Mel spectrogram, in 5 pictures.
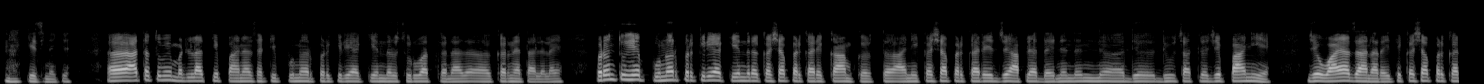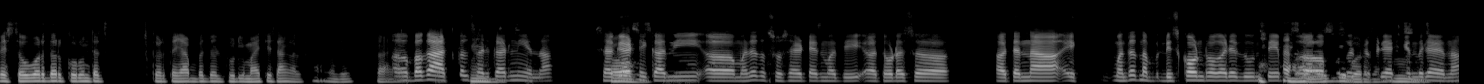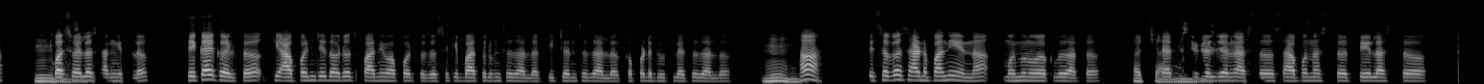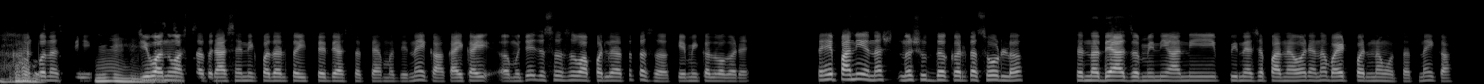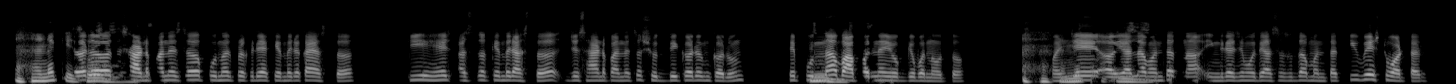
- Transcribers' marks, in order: tapping; other noise; other background noise; laughing while speaking: "हो, हो"; chuckle; chuckle
- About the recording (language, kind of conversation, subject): Marathi, podcast, दैनंदिन आयुष्यात पाण्याचं संवर्धन आपण कसं करू शकतो?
